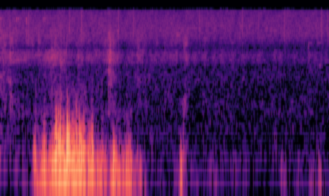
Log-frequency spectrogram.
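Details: Belgian Malinois puppy growling while playing tug with a rope: a low, rough growl lasting about a second and a half, followed by a couple of shorter grumbles and quiet rustling.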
